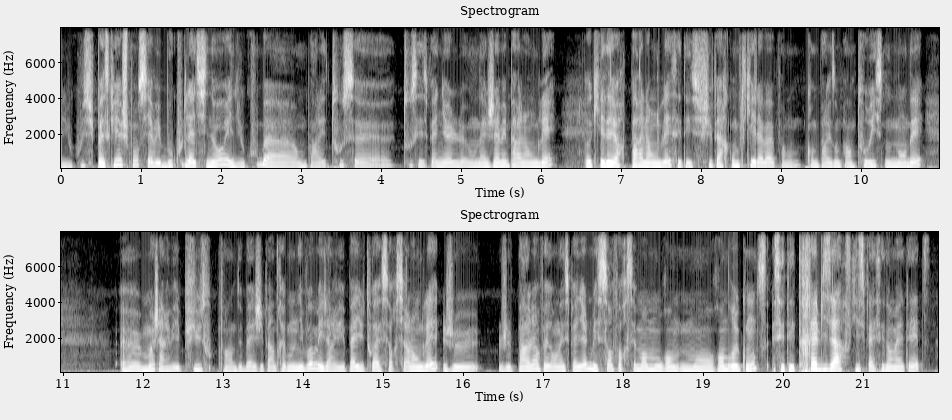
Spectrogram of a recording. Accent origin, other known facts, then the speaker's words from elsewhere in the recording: Le Mans, Pays de la Loire, France; now in Paris, France; je suis originaire du Mans. Maintenant je vis à Paris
